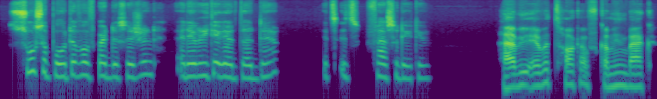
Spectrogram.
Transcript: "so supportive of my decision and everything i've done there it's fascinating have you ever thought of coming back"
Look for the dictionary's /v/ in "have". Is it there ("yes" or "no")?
yes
